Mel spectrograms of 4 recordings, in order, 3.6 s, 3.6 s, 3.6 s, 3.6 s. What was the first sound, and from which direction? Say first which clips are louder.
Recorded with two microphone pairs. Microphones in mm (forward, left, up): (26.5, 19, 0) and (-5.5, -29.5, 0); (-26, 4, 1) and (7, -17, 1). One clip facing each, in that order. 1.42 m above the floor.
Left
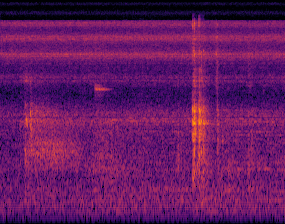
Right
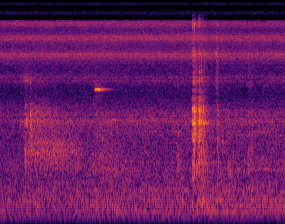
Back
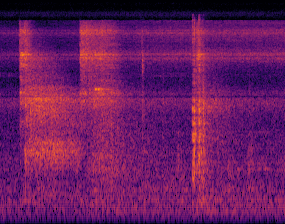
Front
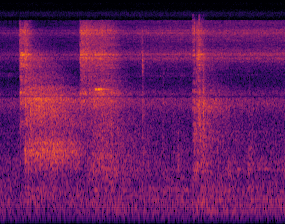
A camera shutter: right 2 dB, even; 145° left.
